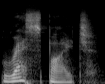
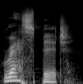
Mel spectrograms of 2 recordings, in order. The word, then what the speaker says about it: respite: And in British English, it would be pronounced respite. So the I is once again pronounced like an I this time, not like an E.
